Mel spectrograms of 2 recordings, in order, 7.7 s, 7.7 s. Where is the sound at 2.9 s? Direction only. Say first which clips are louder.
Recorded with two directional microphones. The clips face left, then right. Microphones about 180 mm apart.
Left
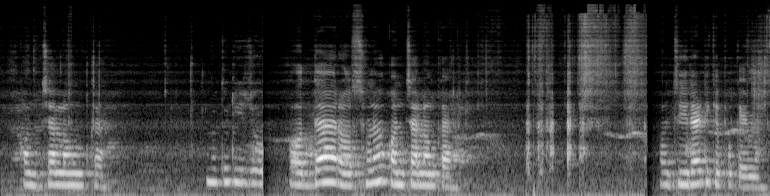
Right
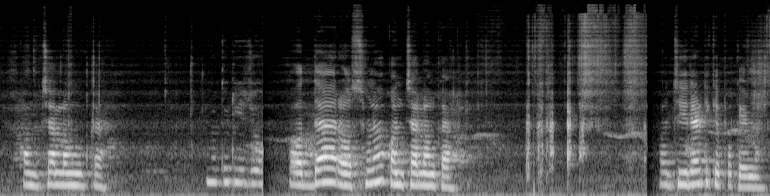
Even; 25° right (ahead or behind).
